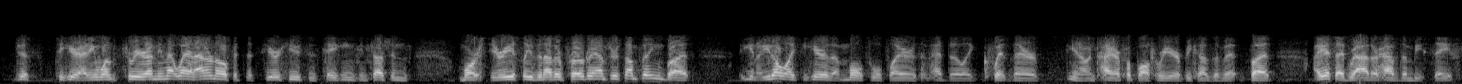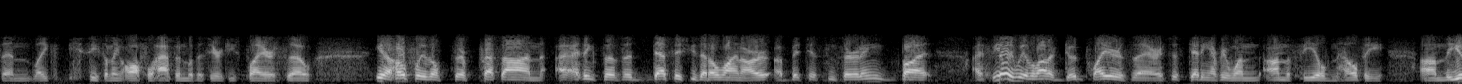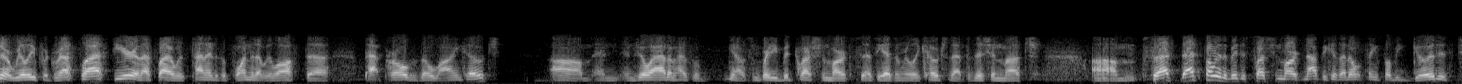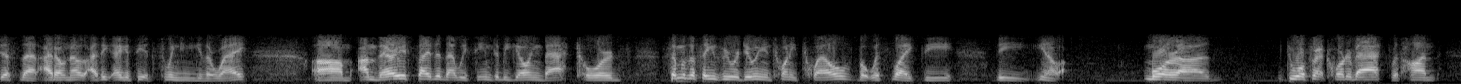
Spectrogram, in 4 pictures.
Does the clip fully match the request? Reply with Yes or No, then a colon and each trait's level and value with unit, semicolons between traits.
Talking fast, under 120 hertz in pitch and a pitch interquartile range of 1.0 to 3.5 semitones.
Yes: fast, 230 wpm; low, 110 Hz; average, 2.9 semitones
